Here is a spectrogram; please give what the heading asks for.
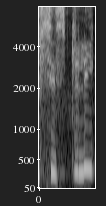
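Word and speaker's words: systole: तो इस स्टेज को सिस्टली स्टेज कहते हैं। सिस्टोल कह लें, सिस्टली कह लें। वैसे सही लफज़ सिस्टली है। लेकिन ज्यादातर लोग सिस्टोल ही इसको प्रोनाउंस करते हैं।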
